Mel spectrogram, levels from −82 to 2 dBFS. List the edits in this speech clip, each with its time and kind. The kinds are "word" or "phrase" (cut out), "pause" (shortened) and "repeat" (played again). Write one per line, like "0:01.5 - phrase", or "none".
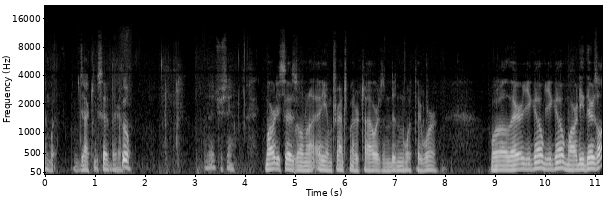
0:01.0 - word
0:05.0 - phrase
0:07.2 - word
0:10.0 - repeat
